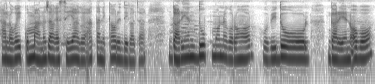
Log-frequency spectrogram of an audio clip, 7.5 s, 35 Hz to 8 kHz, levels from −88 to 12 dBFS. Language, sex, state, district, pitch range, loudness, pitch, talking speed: Chakma, female, Tripura, Dhalai, 175-190 Hz, -15 LUFS, 180 Hz, 150 wpm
